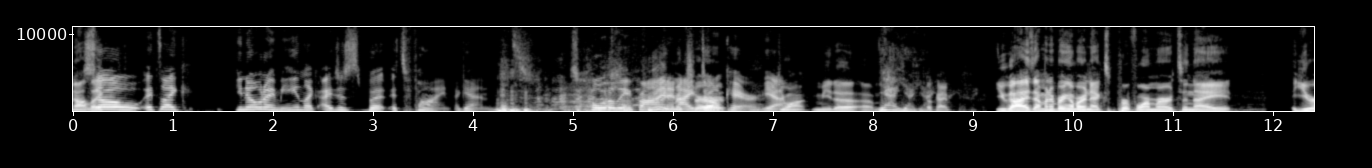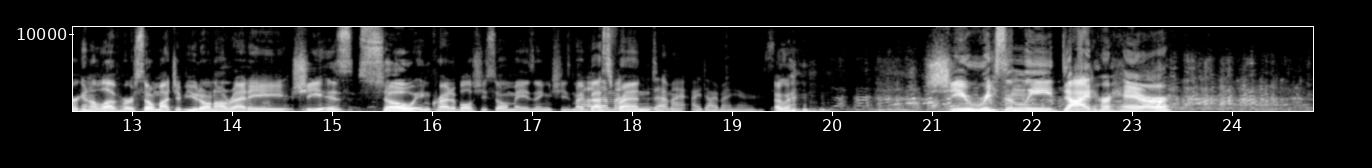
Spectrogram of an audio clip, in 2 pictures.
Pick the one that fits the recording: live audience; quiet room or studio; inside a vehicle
live audience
